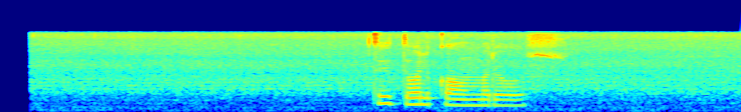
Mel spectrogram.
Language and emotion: Russian, sad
